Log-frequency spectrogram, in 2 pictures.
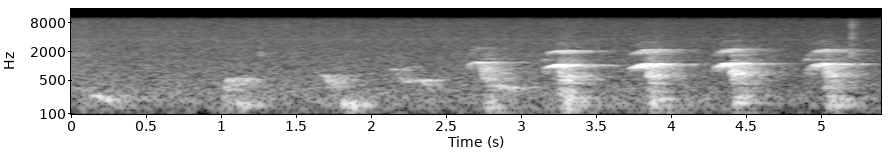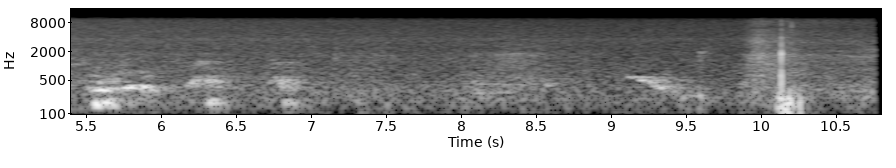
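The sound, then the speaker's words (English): A dog whimpers and yips softly, then lets out a quick run of four loud barks before settling back into faint whines and a last sharp yelp near the end. “He never barks. He's very calm. Ideal dog, really.”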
